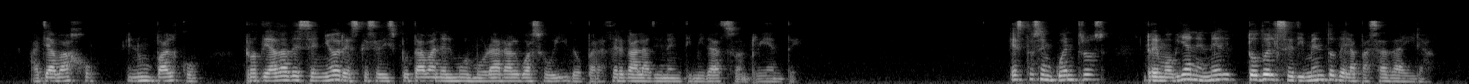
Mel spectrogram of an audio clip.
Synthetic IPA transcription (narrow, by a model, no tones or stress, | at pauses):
a̰ʝaβ̞axo̞ | e̞numpalko̞ | ro̞ðeaðaðe̞se̞ɲo̞ɾe̞ske̞se̞ðisput̪aβane̞lmuɾmuɾaɾalɣoasuoiðo̞paɾaːθe̞ɾɣalaðjunaint̪imiðaðso̞̰nrie̞nt̪e̞ | e̞st̪o̞se̞ŋkwe̞nt̪ɾo̞s | re̞mo̞β̞iane̞ne̞lt̪o̞ðoe̞lse̞ðimẽnt̪o̞ðe̞lapasaðaeɾa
